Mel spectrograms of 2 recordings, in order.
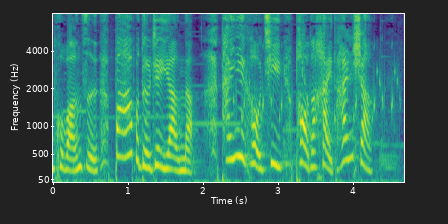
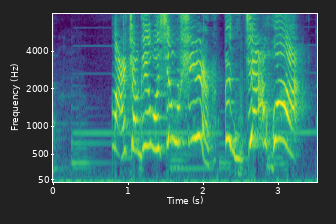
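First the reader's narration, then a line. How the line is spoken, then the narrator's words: Parrot's loud shout. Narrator (Chinese): 鹦鹉大声喊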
